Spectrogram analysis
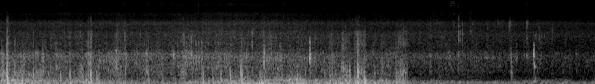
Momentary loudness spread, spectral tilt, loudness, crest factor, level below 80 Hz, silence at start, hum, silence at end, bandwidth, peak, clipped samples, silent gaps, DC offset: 13 LU; -5.5 dB/octave; -31 LUFS; 22 dB; -34 dBFS; 0 s; none; 0 s; over 20 kHz; -6 dBFS; under 0.1%; none; under 0.1%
